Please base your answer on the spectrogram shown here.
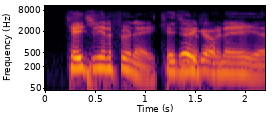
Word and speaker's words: Keiji Inafune: was help me if I say it wrong, Kija Inafune. Keiji Inafune.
